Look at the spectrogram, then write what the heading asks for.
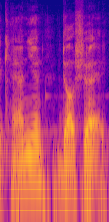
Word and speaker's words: Canyon de Chelly: According to the pronunciation, it's known as the Canyon De Chelly, although it is spelled a lot differently.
